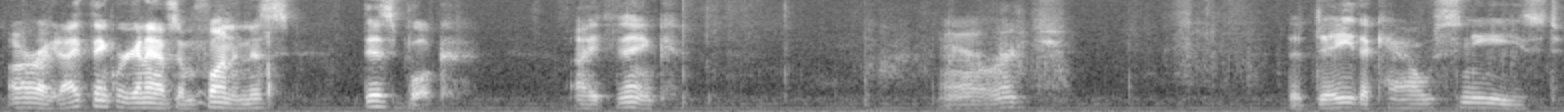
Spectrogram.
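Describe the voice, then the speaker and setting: A man hosting a storytime, chatting casually and playfully with young children in an encouraging, halting, rambling way. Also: mid-range voice, fairly even intonation, vocal fry, fairly bright tone, slight background noise. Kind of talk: casual read-aloud chat to young children.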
